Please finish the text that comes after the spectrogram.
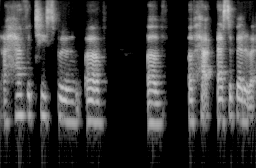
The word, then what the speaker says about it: asafoetida: If you're eating legumes, asafoetida, some people pronounce it asafoetida, it helps digest legumes, but also cruciferous vegetables, as I was mentioning, like broccoli and cauliflower and Brussels sprouts.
